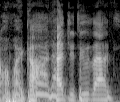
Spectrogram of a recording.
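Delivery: acted, stunned, loud, high, drawn-out astonishment. Retelling how everyone reacted when Reggie jumped the fence, mock-shocked onlookers. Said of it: "And they're all like shocked".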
